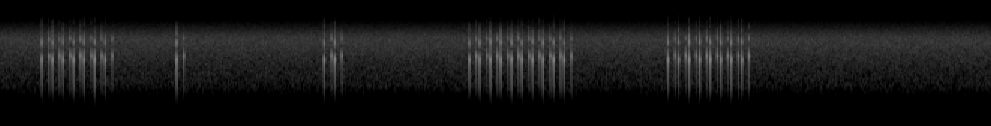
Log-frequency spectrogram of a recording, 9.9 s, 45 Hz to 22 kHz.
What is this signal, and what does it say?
Pulse dialling, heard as clicks on a phone line, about 10 pulses a second, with phone line noise. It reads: 7 1 2 0 8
